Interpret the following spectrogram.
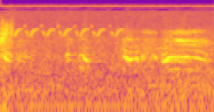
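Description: Infant vocalizing: short high babbling and cooing sounds, the last one longer and held. A quick run of very high, rapid chirps comes in the first second.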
